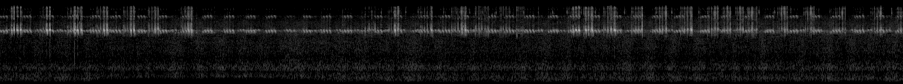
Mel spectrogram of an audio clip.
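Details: Grasshoppers in a flowery prairie meadow: a sustained shrill insect tone with scratchy, rapidly ticking pulse bursts, clustered more thickly near the start and again around six seconds.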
